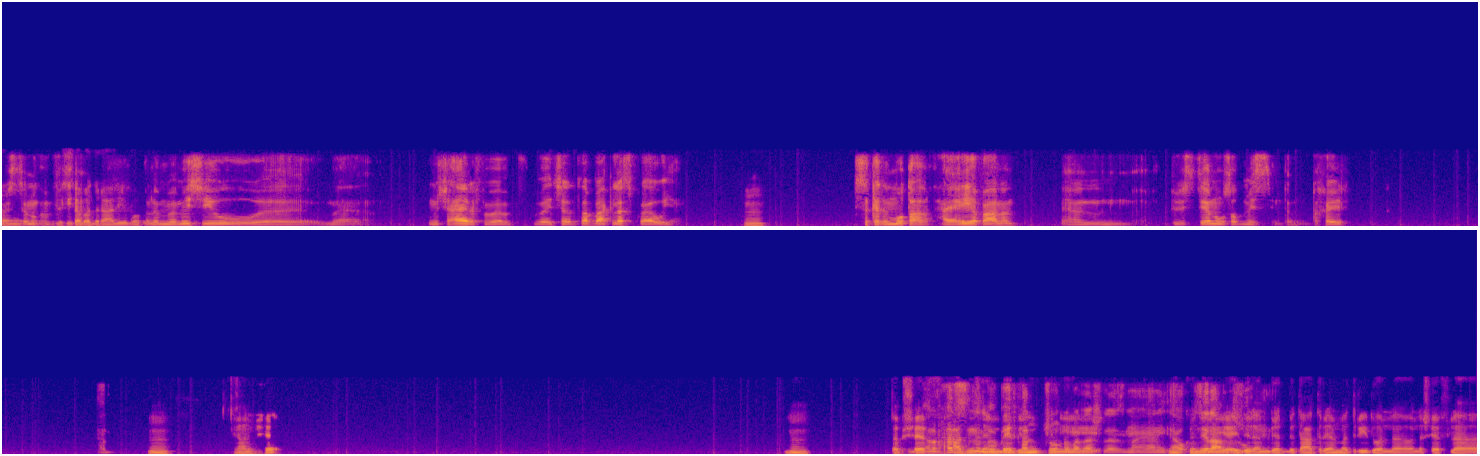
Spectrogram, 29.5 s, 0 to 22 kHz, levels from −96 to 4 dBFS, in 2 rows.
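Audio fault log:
No faults heard anywhere in this speech recording.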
